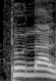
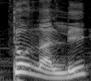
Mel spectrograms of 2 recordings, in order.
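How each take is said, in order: First: The name ends on a final L sound. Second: The name ends on a final "ay" vowel. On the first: The speaker calls it wrong. "ça ne se prononce pas Tonal" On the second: The speaker calls it right. "mais Tonalé"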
